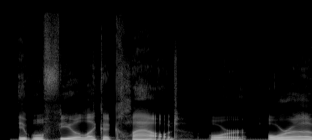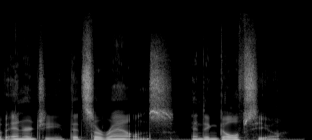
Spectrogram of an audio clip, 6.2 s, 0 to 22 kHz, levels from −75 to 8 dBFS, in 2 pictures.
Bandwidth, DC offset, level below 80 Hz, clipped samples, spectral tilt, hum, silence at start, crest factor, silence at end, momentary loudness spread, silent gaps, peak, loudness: 18 kHz; under 0.1%; -46 dBFS; under 0.1%; -5.5 dB/octave; none; 0.2 s; 16 dB; 0.35 s; 9 LU; none; -4 dBFS; -22 LUFS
